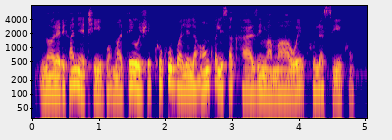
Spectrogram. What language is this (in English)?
Koti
